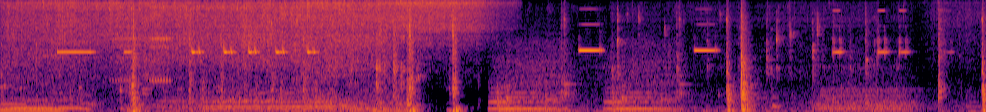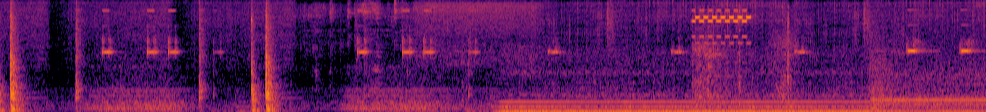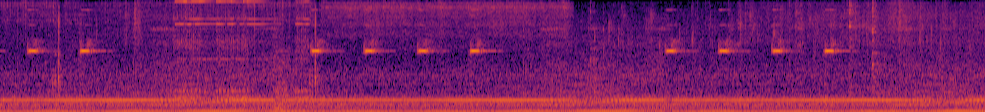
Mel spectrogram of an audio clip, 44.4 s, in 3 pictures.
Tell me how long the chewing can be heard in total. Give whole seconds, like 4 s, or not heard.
not heard.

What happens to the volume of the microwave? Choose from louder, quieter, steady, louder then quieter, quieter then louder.
steady.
